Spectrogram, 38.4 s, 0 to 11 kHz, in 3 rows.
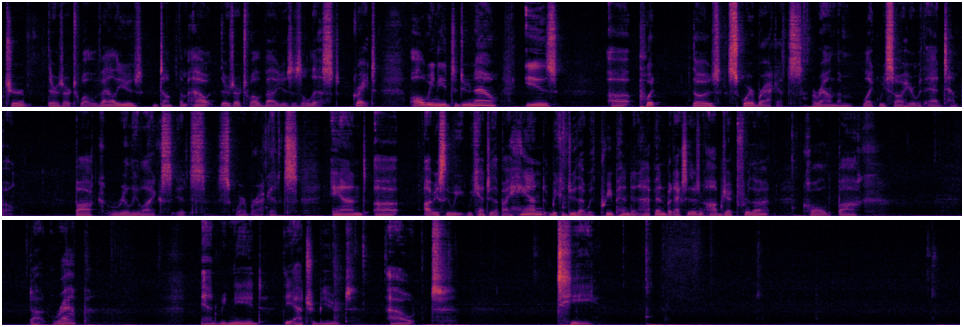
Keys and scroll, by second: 10.5 space, 10.6 ], 15.4 Left, 16.2 [, 16.4 space, 20.2 BackSpace, 23.2 n, 25.3-27.6 typing, 30.2 shift+2, 30.6 o, 31.3 t, 31.5 space, 33.0 t, 34.1 super+j.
